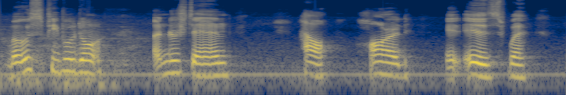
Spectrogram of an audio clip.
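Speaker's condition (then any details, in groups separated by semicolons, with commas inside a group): Cerebral palsy; cannot walk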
